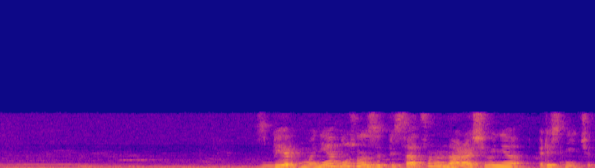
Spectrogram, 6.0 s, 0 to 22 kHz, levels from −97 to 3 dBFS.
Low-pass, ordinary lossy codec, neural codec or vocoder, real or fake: 7.2 kHz; MP3, 48 kbps; none; real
